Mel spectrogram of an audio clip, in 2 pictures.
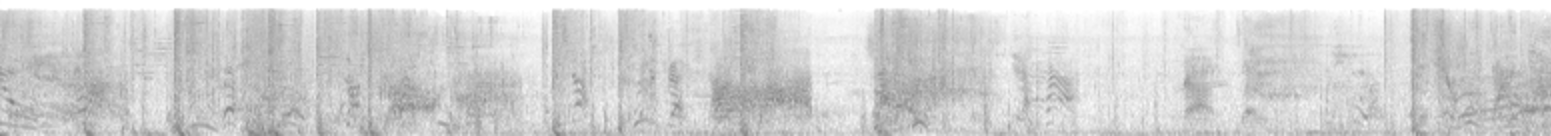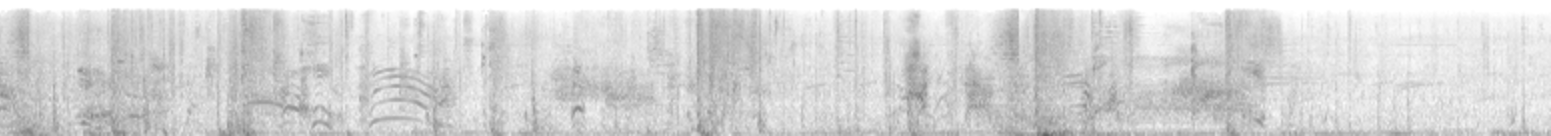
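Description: Blades slash and thud into flesh again and again.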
